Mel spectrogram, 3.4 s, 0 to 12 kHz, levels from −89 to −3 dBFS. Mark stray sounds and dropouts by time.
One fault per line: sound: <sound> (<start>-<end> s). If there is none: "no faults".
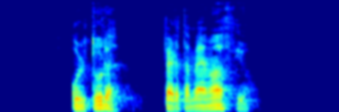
no faults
